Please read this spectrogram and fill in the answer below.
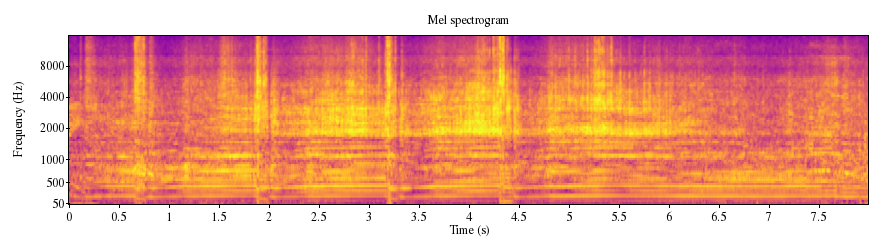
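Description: Car engine held at high, steady revs while spinning the tyres in a burnout, with tyre squeal hissing over it. The revs dip briefly four times in the first few seconds, then hold steady.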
